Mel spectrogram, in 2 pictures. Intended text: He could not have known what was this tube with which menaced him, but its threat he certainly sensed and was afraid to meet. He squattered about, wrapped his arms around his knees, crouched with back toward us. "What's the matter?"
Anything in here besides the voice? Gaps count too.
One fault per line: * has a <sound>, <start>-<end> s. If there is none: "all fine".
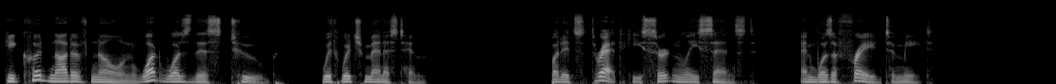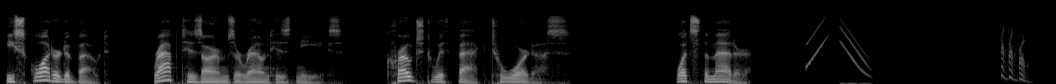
* has a chirp, 18.6-19.3 s
* has a chirp, 20.6-21.0 s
